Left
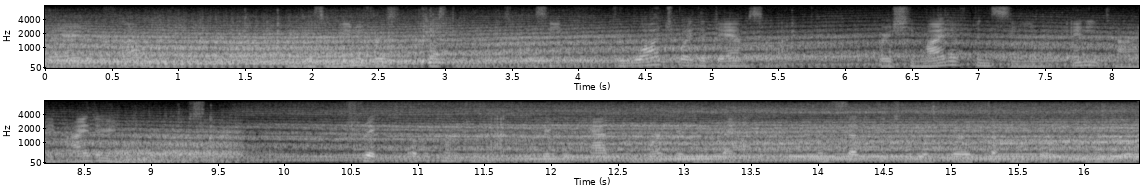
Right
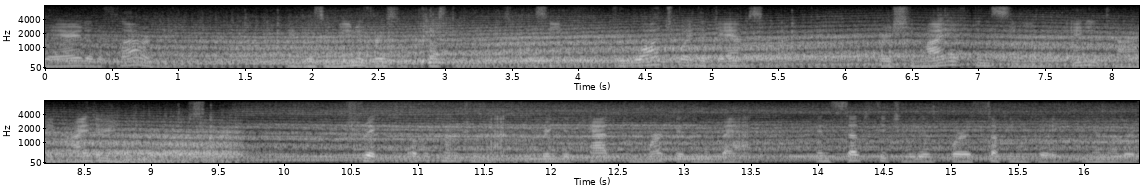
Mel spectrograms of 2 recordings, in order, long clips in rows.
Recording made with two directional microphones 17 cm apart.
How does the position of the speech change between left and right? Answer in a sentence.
You can hear the speech stay in one place.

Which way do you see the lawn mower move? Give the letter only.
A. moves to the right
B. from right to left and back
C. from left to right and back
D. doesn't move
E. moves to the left
C.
